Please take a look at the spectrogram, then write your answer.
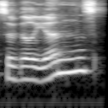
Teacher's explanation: If you're saying the plural of civilian, civilians, it's going to be a Z sound for that letter S in that word.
